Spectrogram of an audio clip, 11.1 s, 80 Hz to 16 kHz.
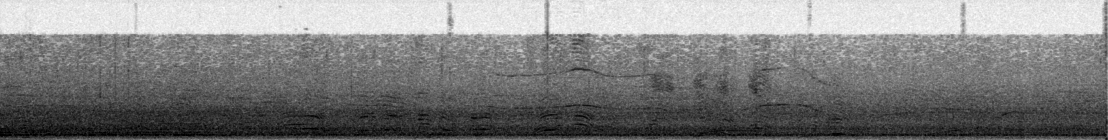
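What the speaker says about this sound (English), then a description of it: "Crowd on their feet for 3rd and 4." Stadium crowd in a Madden 26 simulation of Lions vs Ravens, Week 3, roaring steadily as fans stand for a late third down, a dense, sustained wash of cheering that holds loud throughout with no clear breaks.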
